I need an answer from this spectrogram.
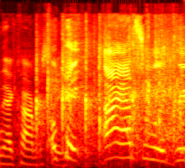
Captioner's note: applause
